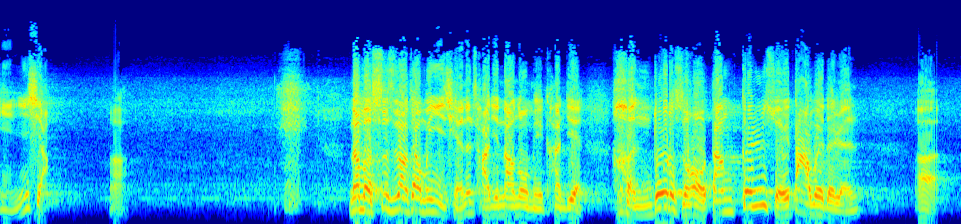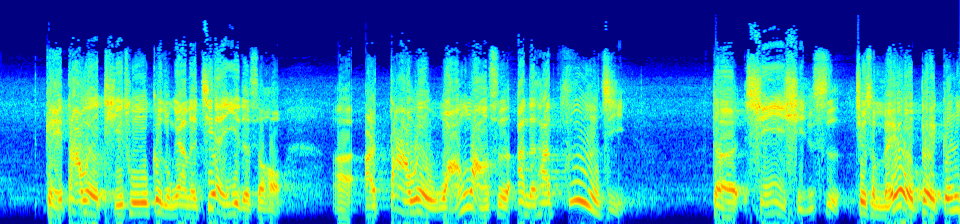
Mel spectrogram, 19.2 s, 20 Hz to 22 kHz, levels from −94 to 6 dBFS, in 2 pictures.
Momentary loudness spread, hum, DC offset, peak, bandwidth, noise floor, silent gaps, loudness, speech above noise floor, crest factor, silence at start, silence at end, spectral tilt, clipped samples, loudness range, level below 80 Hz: 11 LU; none; under 0.1%; -8 dBFS; 13.5 kHz; -49 dBFS; none; -20 LUFS; 28 dB; 14 dB; 0 s; 0 s; -1.5 dB/octave; under 0.1%; 3 LU; -60 dBFS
